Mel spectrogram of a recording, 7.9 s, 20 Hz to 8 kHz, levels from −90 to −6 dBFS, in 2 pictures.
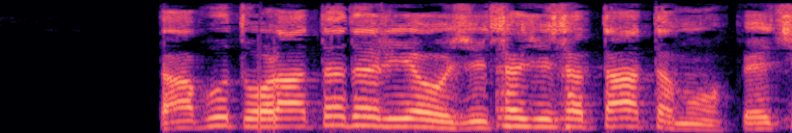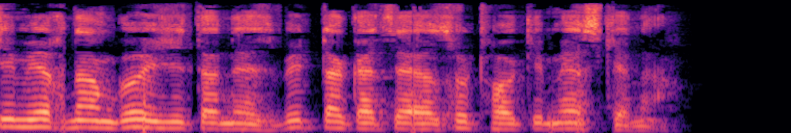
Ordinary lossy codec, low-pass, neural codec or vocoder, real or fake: AAC, 32 kbps; 7.2 kHz; none; real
